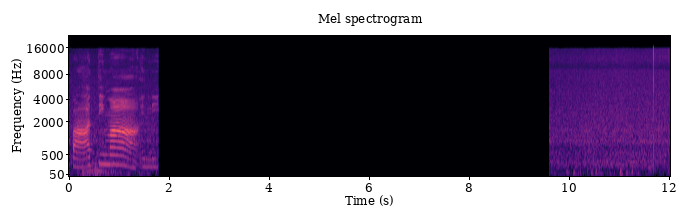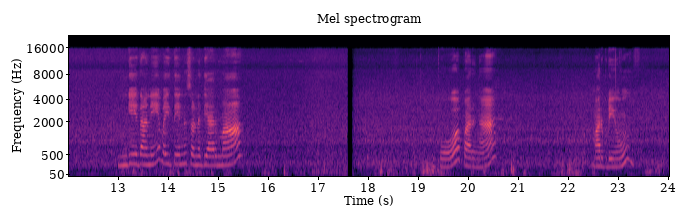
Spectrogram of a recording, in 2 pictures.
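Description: A young woman speaks in a teaching tone, close to a phone microphone.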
